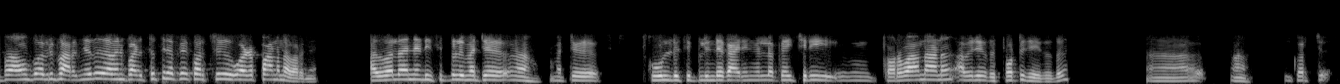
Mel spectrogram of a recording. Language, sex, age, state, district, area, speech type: Malayalam, female, 60+, Kerala, Kasaragod, urban, conversation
